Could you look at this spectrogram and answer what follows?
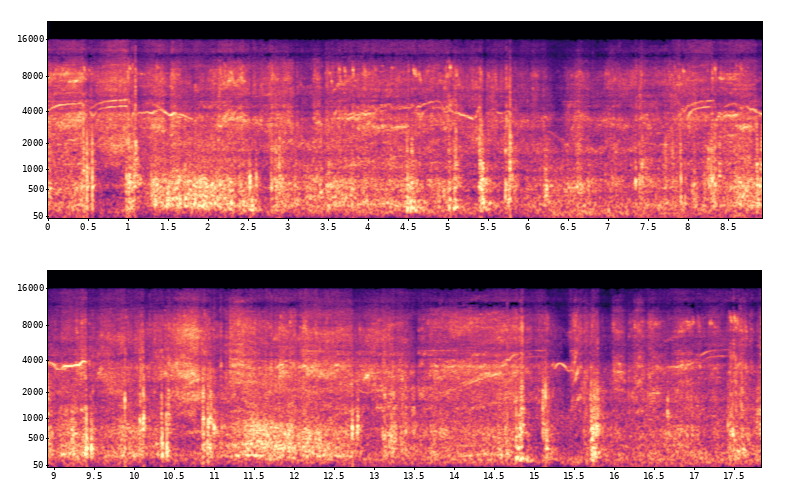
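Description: Radio-controlled monster trucks racing: their motors and drivetrains whine up and down in pitch under a rough rolling noise of tires on concrete, with scattered knocks as they go over the ramps and jumps.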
